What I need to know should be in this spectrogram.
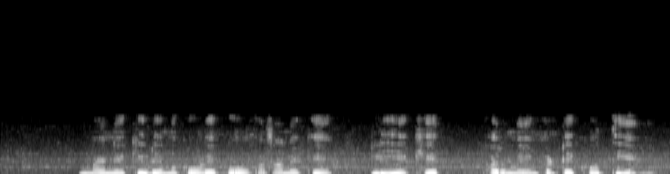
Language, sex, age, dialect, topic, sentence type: Hindi, female, 56-60, Marwari Dhudhari, agriculture, statement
